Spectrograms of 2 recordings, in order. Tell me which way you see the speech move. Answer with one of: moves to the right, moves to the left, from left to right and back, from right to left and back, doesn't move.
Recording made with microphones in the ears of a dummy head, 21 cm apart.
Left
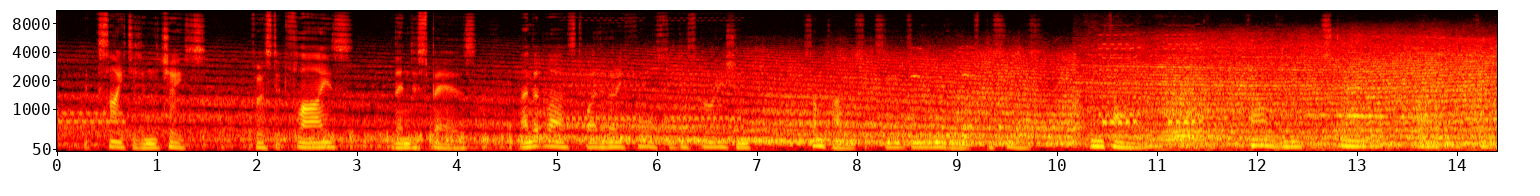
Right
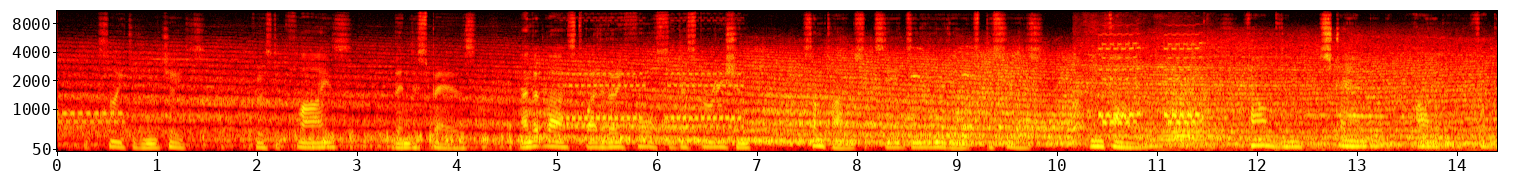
moves to the right.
